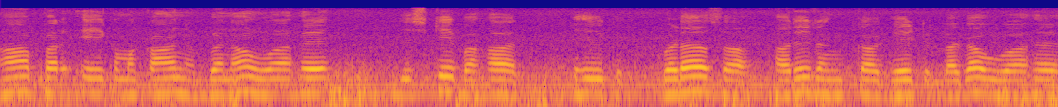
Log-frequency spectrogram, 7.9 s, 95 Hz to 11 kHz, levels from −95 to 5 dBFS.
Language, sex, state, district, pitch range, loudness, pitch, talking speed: Hindi, male, Haryana, Charkhi Dadri, 155-175 Hz, -17 LUFS, 165 Hz, 150 wpm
